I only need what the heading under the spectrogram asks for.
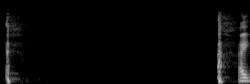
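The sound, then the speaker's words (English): A person coughs from having something in their throat: a single harsh cough, then about two seconds of silence, then two quick coughs in a row, as if clearing the throat. Fairly loud, with no talking. “I'm just a little coughing fit. Got a little something in my throat.”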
